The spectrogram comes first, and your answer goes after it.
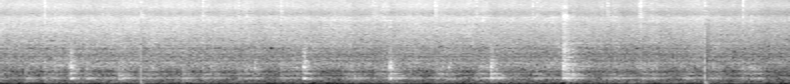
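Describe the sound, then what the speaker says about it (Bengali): Cabbage stems with salt and turmeric stirred in a hot pan, a continuous close sizzle broken by regular scraping strokes of the spatula about once a second, with no voices. "এখন এটা আমি ভালোভাবে একটু নেড়ে চেড়ে নেব"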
